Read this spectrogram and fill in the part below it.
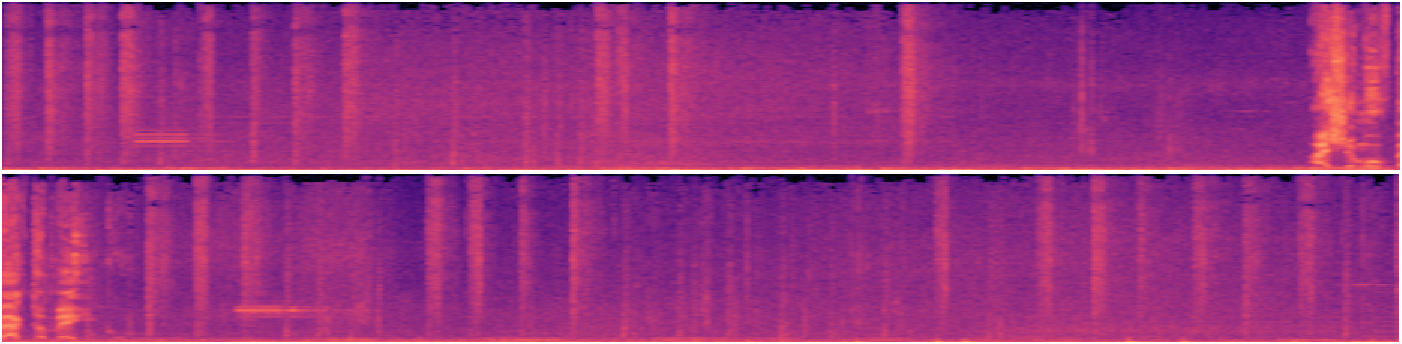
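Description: Footsteps hurry across grass and pavement.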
